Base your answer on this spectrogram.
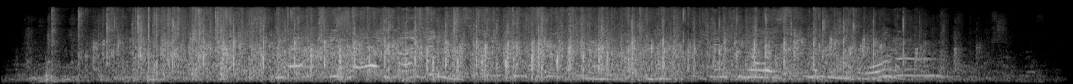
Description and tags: Large crowd applause sounds recorded with a 5th-gen iPod touch. Edited in Audacity.
applause, cheer, clap, clapping, crowd, people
